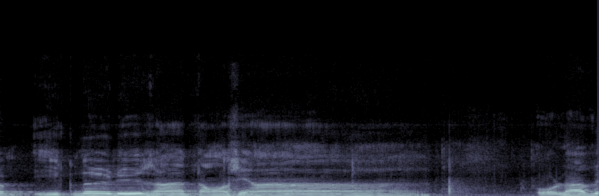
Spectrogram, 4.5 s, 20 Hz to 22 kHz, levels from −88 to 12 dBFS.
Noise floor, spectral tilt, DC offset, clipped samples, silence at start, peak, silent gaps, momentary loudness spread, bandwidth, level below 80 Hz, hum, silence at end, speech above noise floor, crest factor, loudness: -49 dBFS; -8.5 dB/octave; 0.3%; under 0.1%; 0 s; -6 dBFS; none; 17 LU; 8.6 kHz; -62 dBFS; none; 0 s; 29 dB; 14 dB; -20 LUFS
